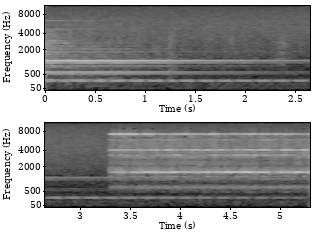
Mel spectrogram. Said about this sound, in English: The phone, it's ringing.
